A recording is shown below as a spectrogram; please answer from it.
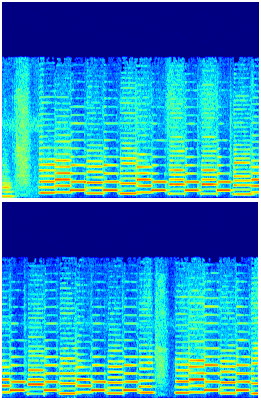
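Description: Soprano clarinet playing a fast-figured study slowly, in short separate notes at about four a second that wind up and down in a repeating pattern. There are two brief breaks for a quick breath, about half a second in and just after eight seconds.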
